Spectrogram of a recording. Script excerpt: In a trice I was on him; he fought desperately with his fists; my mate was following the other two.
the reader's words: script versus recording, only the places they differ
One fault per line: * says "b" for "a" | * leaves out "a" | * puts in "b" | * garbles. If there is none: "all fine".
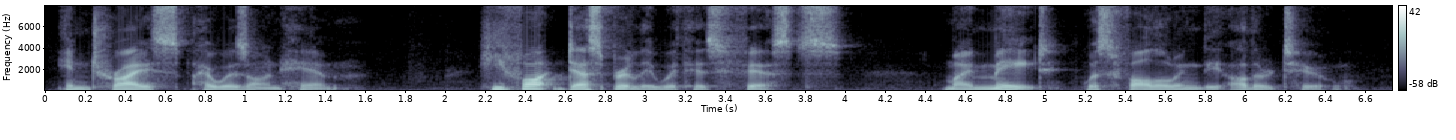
* leaves out "a"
